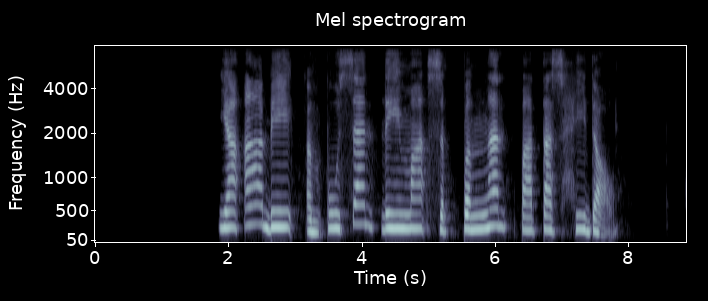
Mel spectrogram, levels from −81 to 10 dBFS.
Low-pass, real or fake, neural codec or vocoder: 7.2 kHz; fake; codec, 16 kHz, 4 kbps, X-Codec, WavLM features, trained on Multilingual LibriSpeech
